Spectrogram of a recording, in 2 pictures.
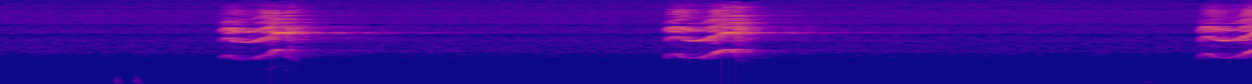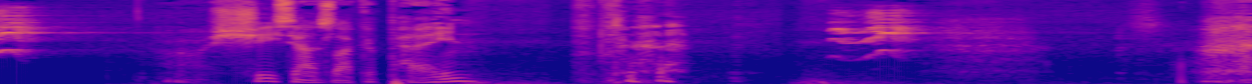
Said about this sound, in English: Okay, now this is the female of the species, the tawny owl.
